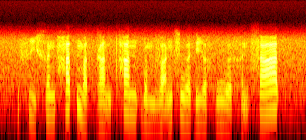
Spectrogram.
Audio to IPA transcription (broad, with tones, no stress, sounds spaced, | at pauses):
f i˧˩ x ə˧ n h a˦˥ t̚ m a˨˩ t̚ ɣ a˧˩ n t̪ʰ a˧ n ɓ ə˨˩ m v a̰˧˥ ŋ s u˨˩ ə̯ ɗ i˨˩ ə̯ h w u˧˩ ə̯ h ə̰˧˨ n s aː˦˥ t̚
